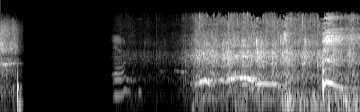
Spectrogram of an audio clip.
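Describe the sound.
After a brief sound and a couple of seconds of silence, an audience breaks into steady, loud applause with scattered cheering voices that keeps going to the end, welcoming a woman coming up to give the word of the Lord on a Mother's Day morning.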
